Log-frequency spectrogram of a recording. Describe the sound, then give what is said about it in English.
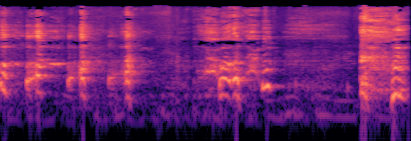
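A person with a lingering cough produces a broken series of short, harsh cough bursts, some throaty and voiced, with a louder burst near the end. “Oh, my cough's getting a bit better.”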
